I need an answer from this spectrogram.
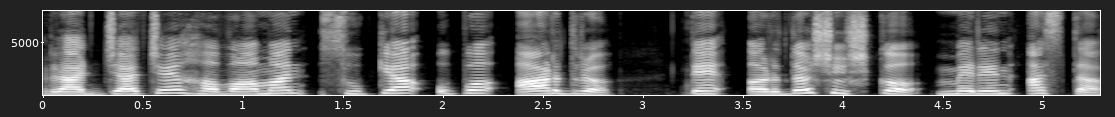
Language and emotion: Goan Konkani, neutral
